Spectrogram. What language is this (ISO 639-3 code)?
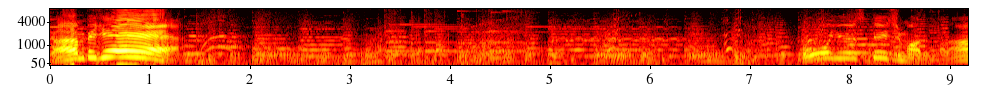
jpn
